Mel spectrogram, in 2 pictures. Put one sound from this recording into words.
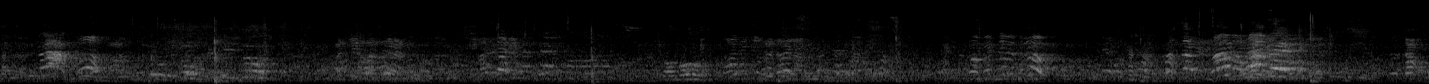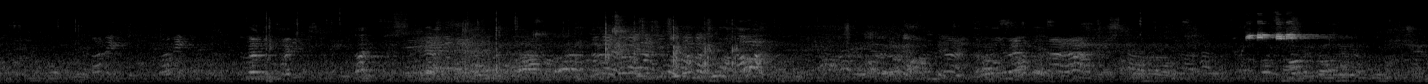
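Players shout to each other across an open pitch outdoors.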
